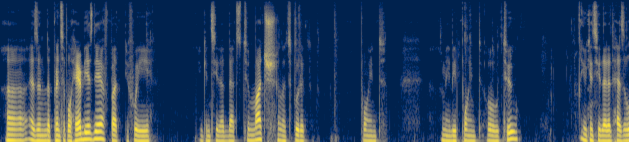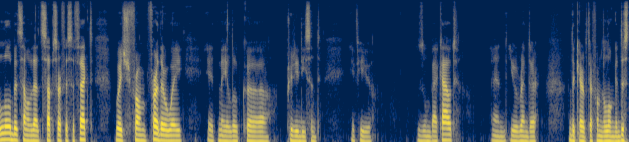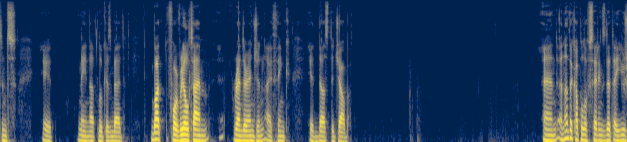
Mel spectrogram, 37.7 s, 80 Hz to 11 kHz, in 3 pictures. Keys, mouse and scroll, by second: 18.2 middle click, 20.8 middle click, 24.5 middle click, 26.4 middle click, 27.7 middle click, 29.4 middle click, 31.4 middle click.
